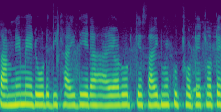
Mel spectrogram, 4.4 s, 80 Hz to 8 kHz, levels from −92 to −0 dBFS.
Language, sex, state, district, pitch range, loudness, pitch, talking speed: Hindi, female, Uttar Pradesh, Jyotiba Phule Nagar, 215-225 Hz, -14 LUFS, 220 Hz, 205 wpm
